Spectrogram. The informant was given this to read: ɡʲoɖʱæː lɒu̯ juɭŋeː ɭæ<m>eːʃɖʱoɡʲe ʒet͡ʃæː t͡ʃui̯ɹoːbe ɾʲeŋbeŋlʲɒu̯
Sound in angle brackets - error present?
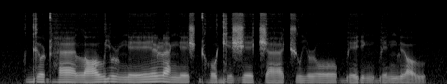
yes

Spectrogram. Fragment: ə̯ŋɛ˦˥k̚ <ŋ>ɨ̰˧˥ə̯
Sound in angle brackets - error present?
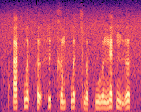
no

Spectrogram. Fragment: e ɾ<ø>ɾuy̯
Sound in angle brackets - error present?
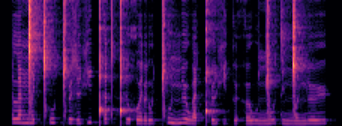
no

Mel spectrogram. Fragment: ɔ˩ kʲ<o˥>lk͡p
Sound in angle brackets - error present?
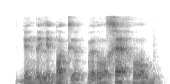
yes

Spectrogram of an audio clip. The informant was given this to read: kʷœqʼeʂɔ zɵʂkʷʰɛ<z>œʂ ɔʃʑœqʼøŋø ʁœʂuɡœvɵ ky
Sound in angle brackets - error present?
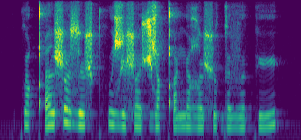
yes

